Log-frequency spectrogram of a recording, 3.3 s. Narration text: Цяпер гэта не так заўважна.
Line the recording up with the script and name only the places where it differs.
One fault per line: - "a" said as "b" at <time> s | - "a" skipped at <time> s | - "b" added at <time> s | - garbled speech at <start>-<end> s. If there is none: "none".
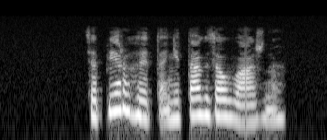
none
